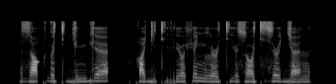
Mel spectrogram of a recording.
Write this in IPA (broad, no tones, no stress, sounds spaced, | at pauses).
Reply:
z æ q ɡ ʌ tʲ ɟ ɪ nʲ ɡʲ æ | q ɛ ɟ ɛ tʲ rʲ ɔ ʃ ɛ ɲ l ə˞ tʲ ə˞ z ɔ tʲ z ə˞ ɟ æ n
